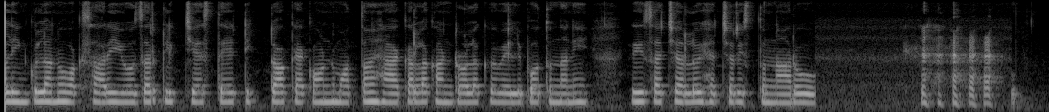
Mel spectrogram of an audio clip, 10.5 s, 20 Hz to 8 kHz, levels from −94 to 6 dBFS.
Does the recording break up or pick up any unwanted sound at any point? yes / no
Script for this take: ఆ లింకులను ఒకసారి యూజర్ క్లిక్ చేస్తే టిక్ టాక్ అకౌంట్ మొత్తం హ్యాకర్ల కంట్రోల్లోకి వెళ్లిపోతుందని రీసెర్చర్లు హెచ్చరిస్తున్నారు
yes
